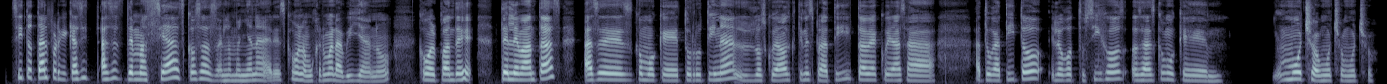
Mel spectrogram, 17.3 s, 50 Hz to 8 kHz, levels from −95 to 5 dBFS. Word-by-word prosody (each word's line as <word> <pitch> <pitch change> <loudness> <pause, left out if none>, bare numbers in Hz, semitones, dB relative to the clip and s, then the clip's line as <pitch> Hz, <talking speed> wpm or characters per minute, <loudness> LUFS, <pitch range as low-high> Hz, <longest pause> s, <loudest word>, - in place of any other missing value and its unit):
Sí, 285 - -2
total 280 0 +4
porque 250 -5 -3
casi 250 +3 0
haces 245 +3 +1
demasiadas 240 +5 +4
cosas 235 -4 -1
en 185 0 -5
la 190 - -5
mañana. 190 +2 -2
Eres 105 0 -5
como 225 -2 -2
la 195 - +1
Mujer 190 +2 -6
Maravilla, 180 -4 0
¿no? 165 +2 -6 0.3
Como 210 -1 +2
el 200 - +1
pan 205 0 +3
de 215 +3 +2 0.3
te 235 - +7
levantas, 225 +7 +5 0.3
haces 210 -1 +3
como 200 -2 -3
que 185 -1 -1
tu 200 +1 -6
rutina, 210 +6 0
los 185 0 -6
cuidados 195 +1 +1
que - - -19
tienes 215 0 -6
para 180 -2 0
ti. 230 +7 -9
Todavía 210 -2 +1
cuidas 195 0 -1
a 180 -2 0 0.5
a - - -5
tu 205 - -3
gatito 225 +7 0
y - - -11
luego 195 0 -2
tus 195 +1 -7
hijos. 235 +2 -2
O 195 - -3
sea, 195 -1 +2
es 195 0 -2
como 230 -2 -5
que 175 -3 -6 0.6
mucho, 230 -3 +1
mucho, 185 0 -5
mucho. 180 0 -8
205 Hz, 175 wpm, -27 LUFS, 190-230 Hz, 0.6 s, te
